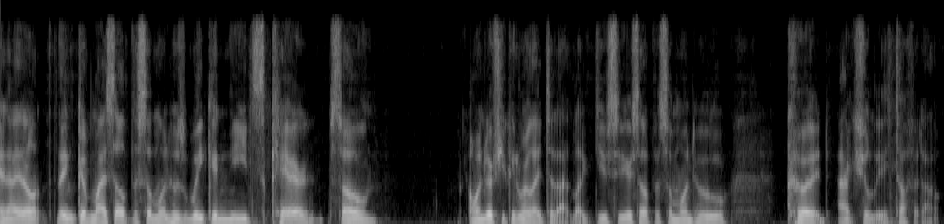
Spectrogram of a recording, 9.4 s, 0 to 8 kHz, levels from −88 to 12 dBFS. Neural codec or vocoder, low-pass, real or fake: codec, 24 kHz, 3 kbps, HILCodec; 7.2 kHz; fake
